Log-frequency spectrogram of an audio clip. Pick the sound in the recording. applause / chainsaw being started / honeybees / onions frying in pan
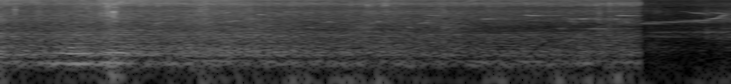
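honeybees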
